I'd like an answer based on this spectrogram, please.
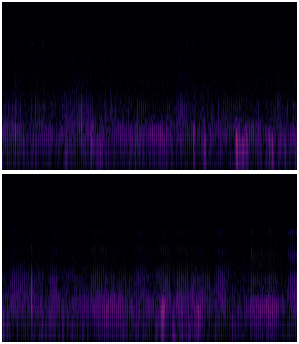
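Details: Massaged on a satin pillow, the female pet cat Pandy keeps up a low, sweet purr; a dense rumble concentrated in the bass, gently pulsing, with faint rubbing sounds and a few soft taps.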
